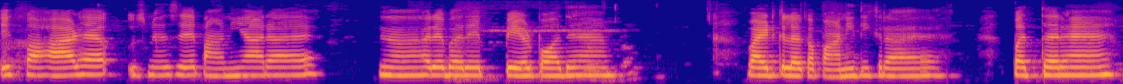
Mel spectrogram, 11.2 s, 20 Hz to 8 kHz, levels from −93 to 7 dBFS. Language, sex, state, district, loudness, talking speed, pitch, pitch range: Hindi, female, Chhattisgarh, Balrampur, -17 LUFS, 130 wpm, 245 Hz, 235-250 Hz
